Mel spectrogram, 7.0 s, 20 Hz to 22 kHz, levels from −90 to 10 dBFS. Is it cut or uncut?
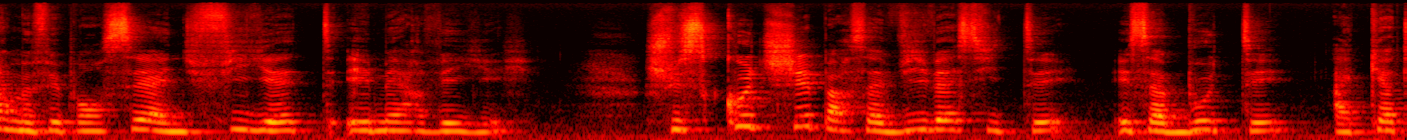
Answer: uncut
